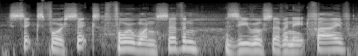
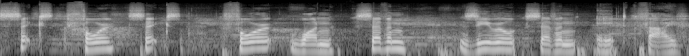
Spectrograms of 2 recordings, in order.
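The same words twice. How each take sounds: First: The number is said at a quicker pace. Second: The number is said at a slower pace.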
